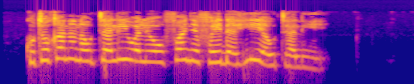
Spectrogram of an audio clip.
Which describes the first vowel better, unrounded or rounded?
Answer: rounded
